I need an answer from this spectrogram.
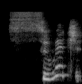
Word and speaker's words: Sumich: So, Sumich.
